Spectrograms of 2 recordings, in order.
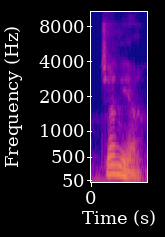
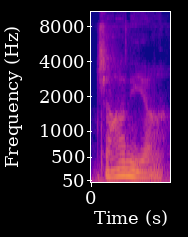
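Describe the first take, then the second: First: "Junya" in two syllables, JUN-ya; unsure name pronunciation. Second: "Jania" with an open first vowel, JAH-nee-ah; corrected name pronunciation. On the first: Streamer trying a viewer's unfamiliar name, unsure pronunciation. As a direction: say "Junya" as a first guess, JUN-yah. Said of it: "not sure how to pronounce it". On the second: Streamer repeating a viewer's corrected name, corrected pronunciation. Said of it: "Wow, it's very melodic". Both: Real, not acted.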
